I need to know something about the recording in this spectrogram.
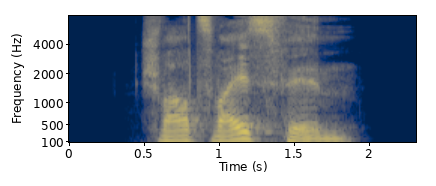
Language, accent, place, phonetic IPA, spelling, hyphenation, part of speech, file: German, Germany, Berlin, [ʃvaʁt͡sˈvaɪ̯sˌfɪlm], Schwarzweißfilm, Schwarz‧weiß‧film, noun, De-Schwarzweißfilm.ogg
- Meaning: 1. black-and-white movie 2. black-and-white film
